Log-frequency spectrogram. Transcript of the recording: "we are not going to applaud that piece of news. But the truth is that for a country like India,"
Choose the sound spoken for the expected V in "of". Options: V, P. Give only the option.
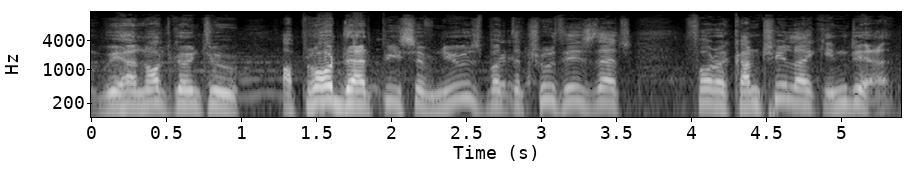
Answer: V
